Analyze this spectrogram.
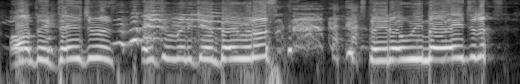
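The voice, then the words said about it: Imitates a rapper's voice. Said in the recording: “Do your best Notorious B.I.G. impression right now.”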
